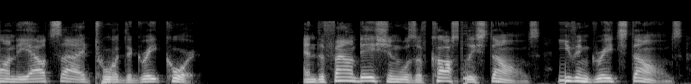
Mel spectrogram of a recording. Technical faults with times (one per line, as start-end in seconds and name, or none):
1.08-1.15 concealed Bluetooth headset packet loss
4.56-4.67 concealed Bluetooth headset packet loss
5.60-5.65 concealed Bluetooth headset packet loss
